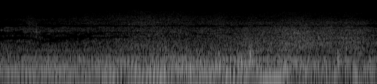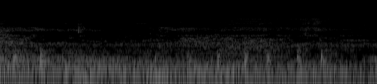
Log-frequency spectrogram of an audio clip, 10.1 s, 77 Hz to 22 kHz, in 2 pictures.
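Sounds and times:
passing vehicle engine rumble: 0.0s - 10.0s
steady low background rumble: 0.0s - 10.0s.

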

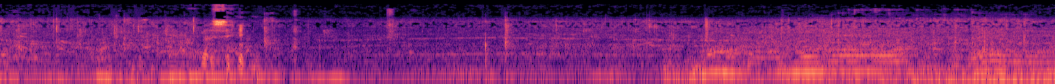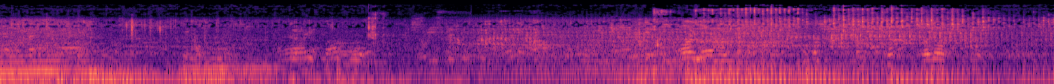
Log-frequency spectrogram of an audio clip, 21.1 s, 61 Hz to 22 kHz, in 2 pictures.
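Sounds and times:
car engine driving past: 0.8s - 13.6s.

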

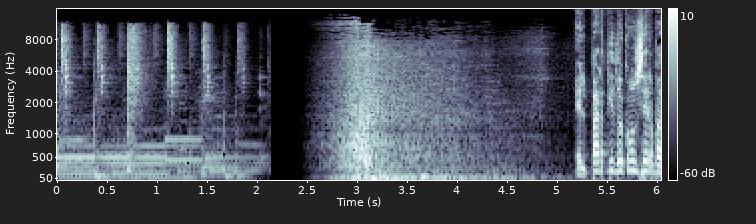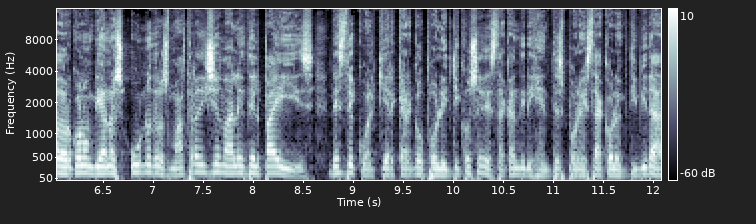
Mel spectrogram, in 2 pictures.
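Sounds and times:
whoosh with deep rumble: 2.6s - 5.2s.

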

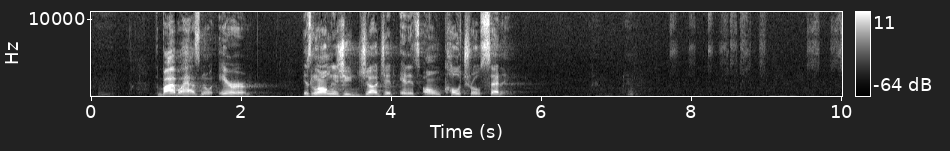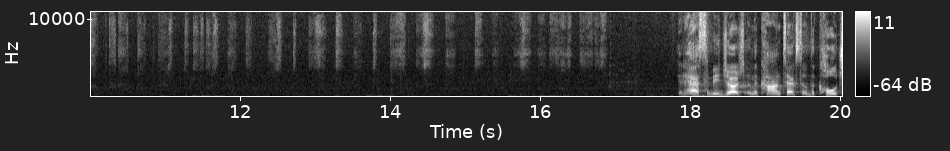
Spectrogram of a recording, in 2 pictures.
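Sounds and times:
marker scratching while writing: 7.7s - 16.9s.

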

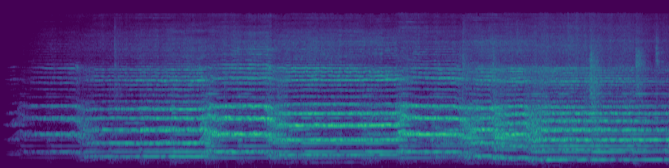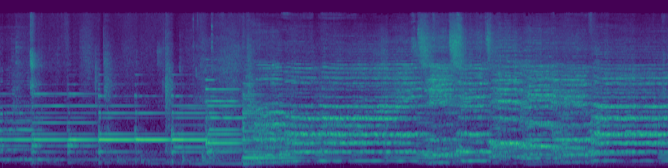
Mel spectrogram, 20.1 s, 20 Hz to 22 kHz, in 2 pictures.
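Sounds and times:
choir singing held chords: 0.2s - 10.5s, 13.3s - 20.0s.

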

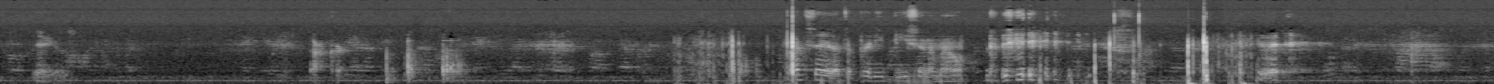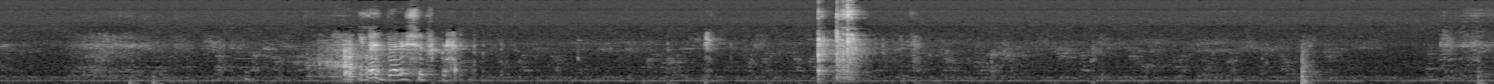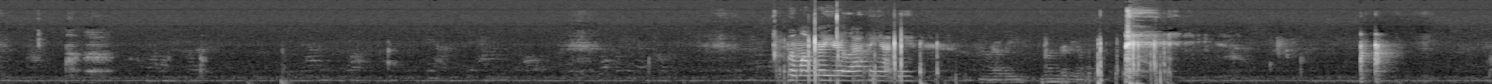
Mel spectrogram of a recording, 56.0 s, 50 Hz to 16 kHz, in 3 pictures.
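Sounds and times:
faint indistinct talk: 0.0s - 56.0s.

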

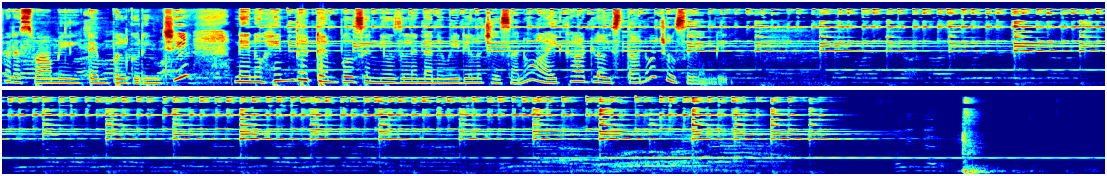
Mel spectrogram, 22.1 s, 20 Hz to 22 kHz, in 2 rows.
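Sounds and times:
hand bell ringing rapidly: 2.4s - 19.9s.

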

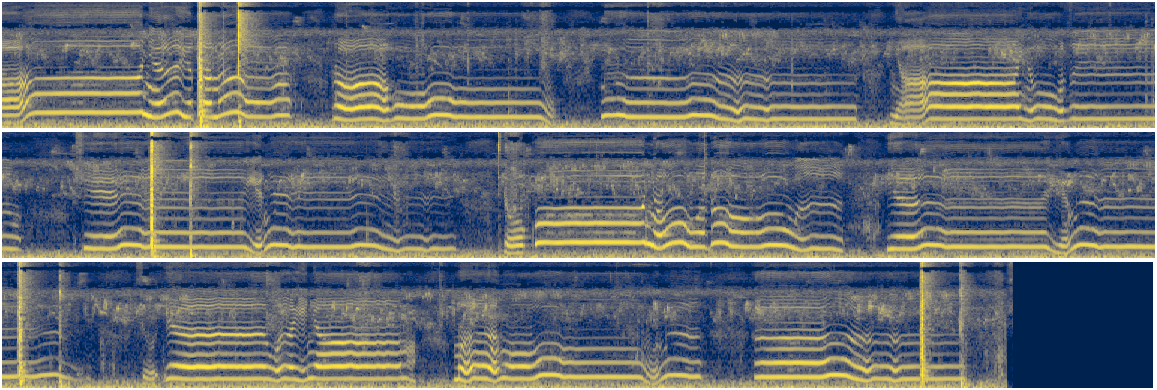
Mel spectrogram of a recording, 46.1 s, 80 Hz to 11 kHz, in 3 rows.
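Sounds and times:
person singing long sliding notes: 0.0s - 15.7s, 16.3s - 32.0s, 32.6s - 43.7s
person humming slow tune: 0.0s - 43.7s
sharp click: 17.3s - 18.1s, 43.0s - 43.7s.

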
